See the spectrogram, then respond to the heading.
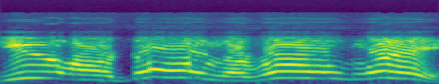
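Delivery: mock, very high-pitched, slow, drawn-out shout. Retelling how a woman in a grocery store confronted them: imitating a woman yelling. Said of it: "yells through her mask".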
